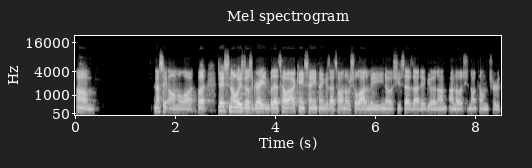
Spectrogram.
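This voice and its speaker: The speech comes very fast and mumbled, in a flat monotone. The tone is bright and sharp. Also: man, medium pitch for a man. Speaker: youth leader. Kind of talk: sermon. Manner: mumbling.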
